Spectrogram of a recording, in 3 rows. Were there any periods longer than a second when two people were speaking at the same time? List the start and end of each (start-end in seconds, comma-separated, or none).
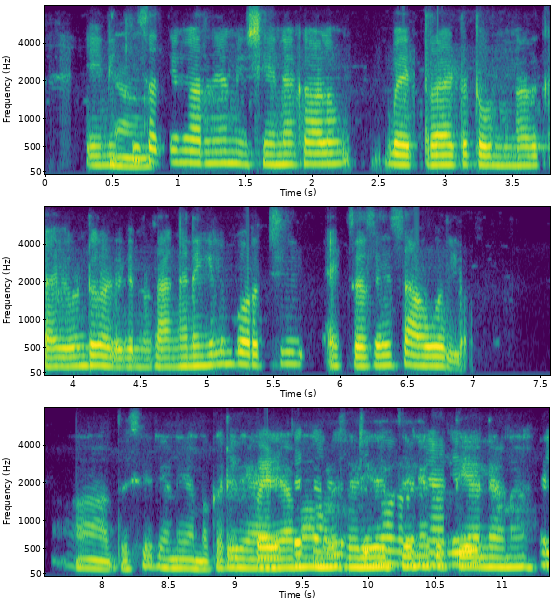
9.0-10.7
